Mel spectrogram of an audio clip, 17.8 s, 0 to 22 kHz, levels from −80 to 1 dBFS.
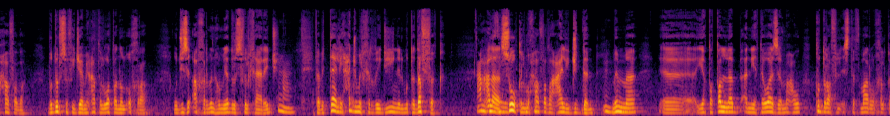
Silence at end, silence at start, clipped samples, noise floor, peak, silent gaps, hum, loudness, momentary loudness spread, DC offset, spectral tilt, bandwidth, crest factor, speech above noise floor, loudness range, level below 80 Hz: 0 s; 0 s; under 0.1%; -47 dBFS; 0 dBFS; none; none; -18 LUFS; 12 LU; under 0.1%; -5 dB/octave; 16 kHz; 18 dB; 29 dB; 4 LU; -58 dBFS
